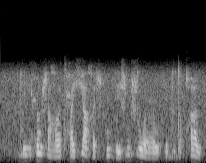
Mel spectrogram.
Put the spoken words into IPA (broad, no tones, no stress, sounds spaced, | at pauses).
d w ɯ ɲ ħ uː ɬ a ʁ ʌː d ħ ɛ ç aː χ e ɬ h u ɦ e ɕ uː ɕ oː ʕ oː h e d u d u qʰ ɯ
